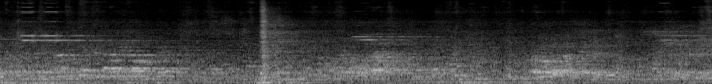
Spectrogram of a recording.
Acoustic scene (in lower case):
subway station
